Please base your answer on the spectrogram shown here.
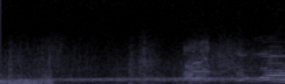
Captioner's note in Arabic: أنين الفيل; تهب الرياح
